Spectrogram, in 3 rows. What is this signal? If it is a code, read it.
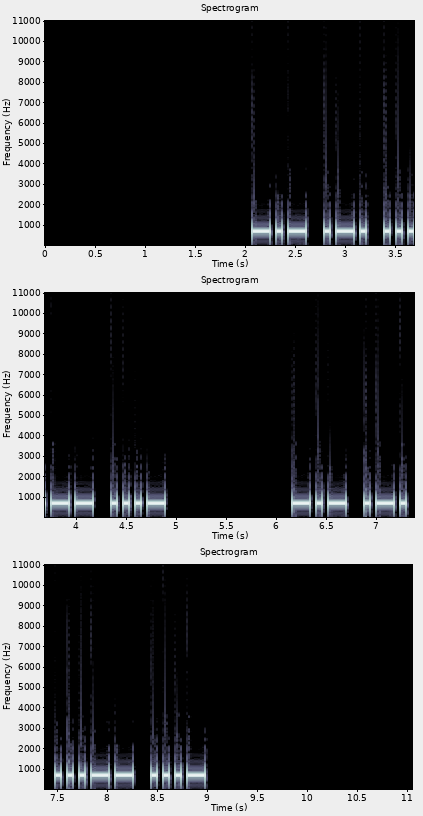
Morse code, heard as a keyed tone, about 20 wpm, 700 Hz. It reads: KR3V KR3V
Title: USA Call Signs - 4 Characters - Repeated 2x - 20wpm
